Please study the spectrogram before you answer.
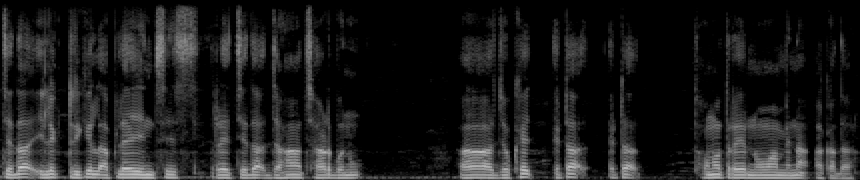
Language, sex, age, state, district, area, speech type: Santali, male, 18-30, West Bengal, Dakshin Dinajpur, rural, read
